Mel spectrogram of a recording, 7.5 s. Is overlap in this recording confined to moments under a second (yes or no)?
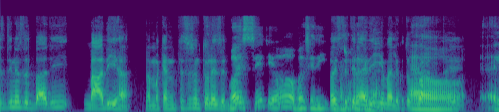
no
